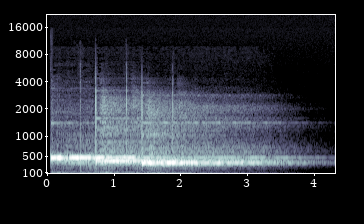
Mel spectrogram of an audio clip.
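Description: Short electronic logo sting: sustained synthesizer tones over a deep bass rumble, with a few light ticks in the first two seconds. It fades out near the end.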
